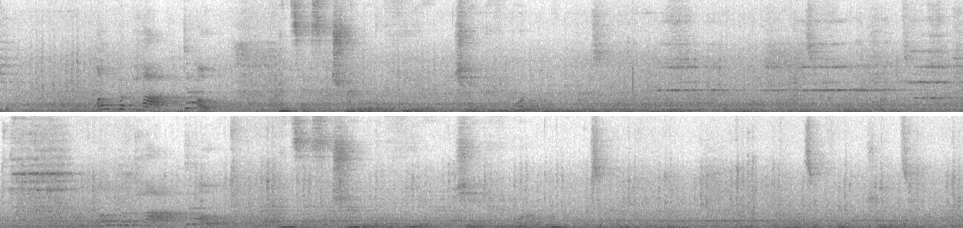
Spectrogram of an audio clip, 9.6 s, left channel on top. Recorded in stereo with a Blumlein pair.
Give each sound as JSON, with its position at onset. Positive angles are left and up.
{"t": 1.0, "sound": "a woman speaking", "azimuth_deg": 50, "distance_m": 0.7}
{"t": 2.6, "sound": "a woman speaking", "azimuth_deg": 65, "distance_m": 2.0}
{"t": 5.3, "sound": "a woman speaking", "azimuth_deg": -30, "distance_m": 1.7}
